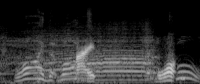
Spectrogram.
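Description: A cow moos loudly in a long, wavering, drawn-out call, then gives a shorter moo at the end. Both calls are heard alone.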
